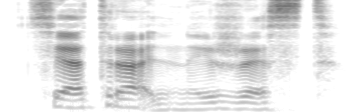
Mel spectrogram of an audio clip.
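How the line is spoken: Said mockingly, smiling. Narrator (Russian): сказал, насмешливо улыбаясь

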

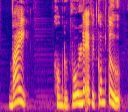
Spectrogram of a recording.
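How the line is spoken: Shout from behind. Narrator (Vietnamese): một tiếng hét ở sau lưng

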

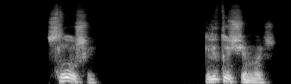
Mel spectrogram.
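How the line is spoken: Quiet bear cub voice. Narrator (Russian): тихо произнес медвежонок

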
